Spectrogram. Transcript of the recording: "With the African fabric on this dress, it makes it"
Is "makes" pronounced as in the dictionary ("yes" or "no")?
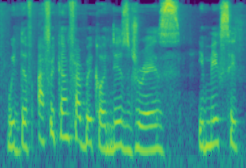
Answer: yes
